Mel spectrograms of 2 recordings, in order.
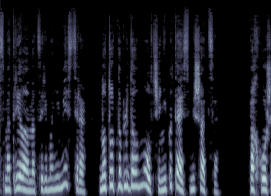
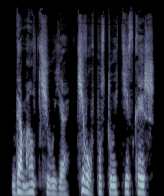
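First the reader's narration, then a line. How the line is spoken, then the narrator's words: Sudden faint hissing female voice. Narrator (Russian): Вдруг прошипел в моей голове едва слышный женский голос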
